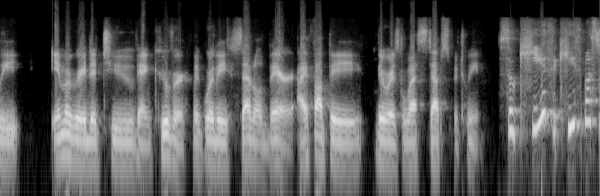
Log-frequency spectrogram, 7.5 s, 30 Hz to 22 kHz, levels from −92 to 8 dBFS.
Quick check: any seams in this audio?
yes; 2 cuts; at 4.6 s, 6.1 s

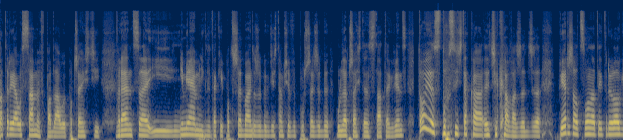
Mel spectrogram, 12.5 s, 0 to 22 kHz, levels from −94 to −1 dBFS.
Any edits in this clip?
yes; 5 cuts; at 2.3 s, 3.6 s, 5.0 s, 6.6 s, 8.3 s

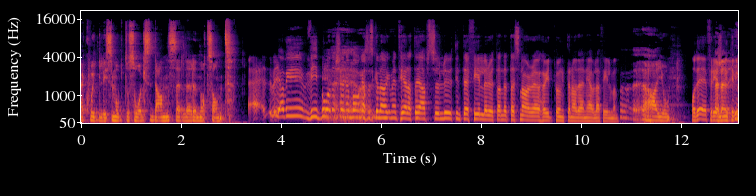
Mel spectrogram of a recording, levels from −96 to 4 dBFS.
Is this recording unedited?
yes; 0 cuts

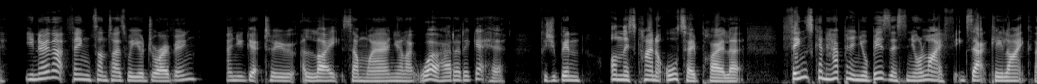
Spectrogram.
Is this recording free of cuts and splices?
yes; 0 cuts

